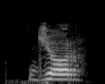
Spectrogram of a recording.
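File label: "дзор", Komi, female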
